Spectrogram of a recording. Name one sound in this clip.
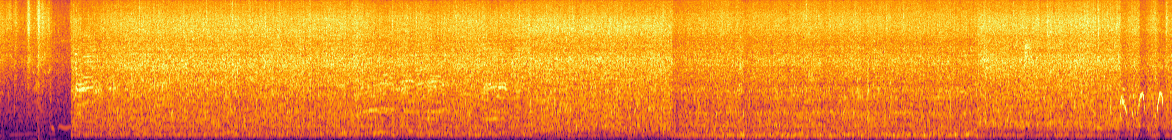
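A stream rushes and splashes over rocks.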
